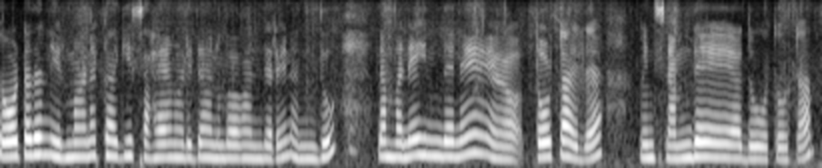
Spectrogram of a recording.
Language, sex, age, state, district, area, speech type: Kannada, female, 18-30, Karnataka, Chikkamagaluru, rural, spontaneous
